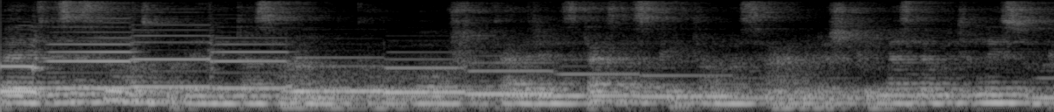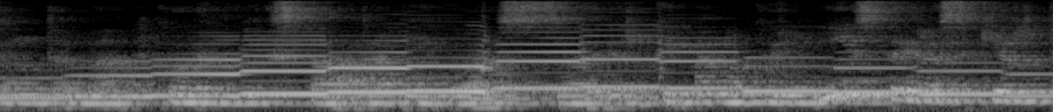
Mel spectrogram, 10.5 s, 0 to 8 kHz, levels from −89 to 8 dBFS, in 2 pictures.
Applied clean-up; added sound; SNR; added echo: none; Wind instrument, woodwind instrument; 0 dB; reverberation time 1.2 s.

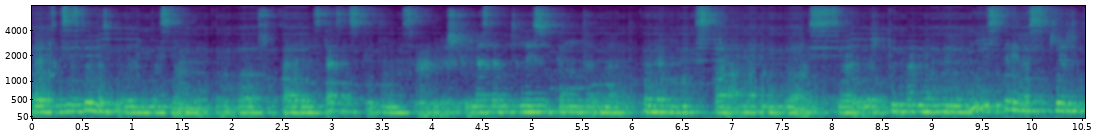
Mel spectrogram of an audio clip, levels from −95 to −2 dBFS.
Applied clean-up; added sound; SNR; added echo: neural separator model SepFormer DNS4.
